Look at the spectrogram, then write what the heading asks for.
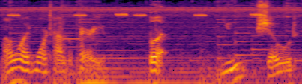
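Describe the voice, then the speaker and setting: An actor playing an older small-town policeman in an audio drama, folksy, deliberate and patronizing, with quiet menace. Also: on the low side, steady tone, vocal fry, over music. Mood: coldly menacing. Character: menacing old small-town cop, folksy, coldly patient killer. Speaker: police officer character.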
